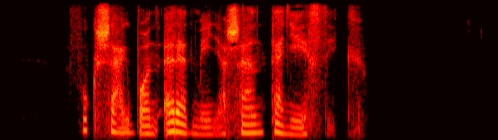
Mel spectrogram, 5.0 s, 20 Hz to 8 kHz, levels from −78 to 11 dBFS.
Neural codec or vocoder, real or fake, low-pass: none; real; 7.2 kHz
